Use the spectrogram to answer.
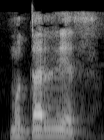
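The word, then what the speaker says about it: مدرّس: تلفظ یاد رکھنا ہے۔ مدرس یہ شد بھی ہے رے کے اوپر اور زیر بھی ہے، اور مدرسن تو ہم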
